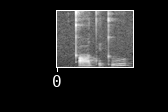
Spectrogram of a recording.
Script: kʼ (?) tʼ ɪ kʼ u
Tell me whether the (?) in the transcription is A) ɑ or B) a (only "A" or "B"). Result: A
